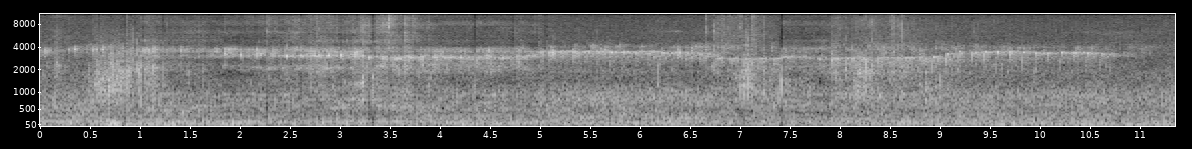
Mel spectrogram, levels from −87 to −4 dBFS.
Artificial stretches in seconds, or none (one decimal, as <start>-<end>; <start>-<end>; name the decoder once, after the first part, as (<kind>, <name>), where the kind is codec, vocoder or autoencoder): 1.0-5.0 (codec, SNAC); 7.4-7.9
